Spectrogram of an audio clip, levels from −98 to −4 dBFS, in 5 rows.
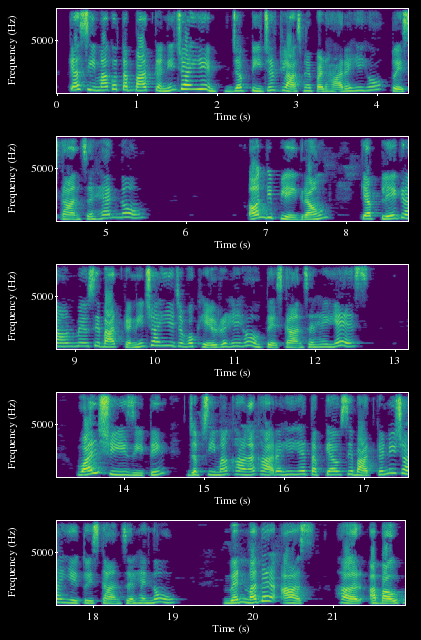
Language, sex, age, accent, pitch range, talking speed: English, female, 10-29, Indian, 220-315 Hz, 180 wpm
